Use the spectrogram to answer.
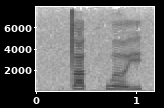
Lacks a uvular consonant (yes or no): yes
